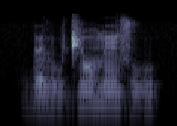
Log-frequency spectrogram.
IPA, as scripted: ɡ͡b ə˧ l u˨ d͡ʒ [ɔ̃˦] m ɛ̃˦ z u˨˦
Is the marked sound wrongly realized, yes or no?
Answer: no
